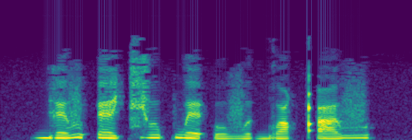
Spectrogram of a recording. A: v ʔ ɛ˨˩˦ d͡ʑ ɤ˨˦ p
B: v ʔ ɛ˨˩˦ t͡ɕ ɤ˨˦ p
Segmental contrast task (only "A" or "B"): B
